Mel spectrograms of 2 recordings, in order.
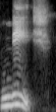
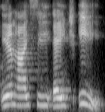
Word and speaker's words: niche: It is pronounced niche. Okay, but this is how it reads. This is how you spell it. It is spelled N I C H E.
